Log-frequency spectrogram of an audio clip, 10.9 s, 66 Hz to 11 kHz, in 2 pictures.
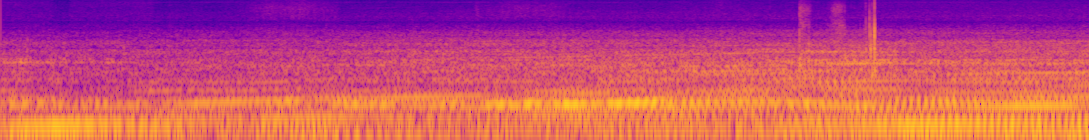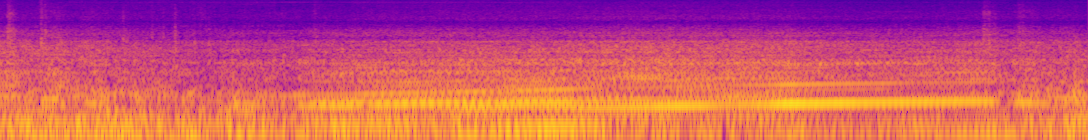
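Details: C6 car while driving in gear once warmed up: low droning noise that rises and falls with road speed. It goes away after a few minutes of idling and does not get louder when revved stationary; source unknown.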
